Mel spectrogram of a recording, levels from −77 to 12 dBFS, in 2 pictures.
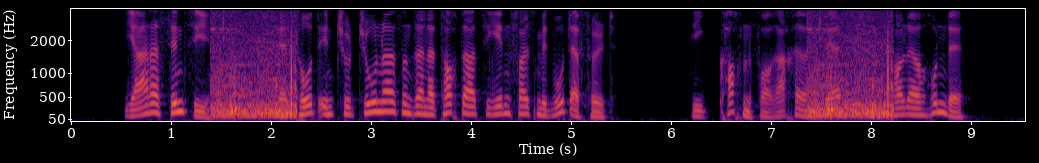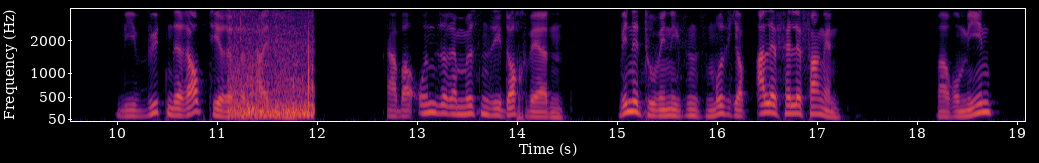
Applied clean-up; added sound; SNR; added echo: none; Purr; -5 dB; none.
